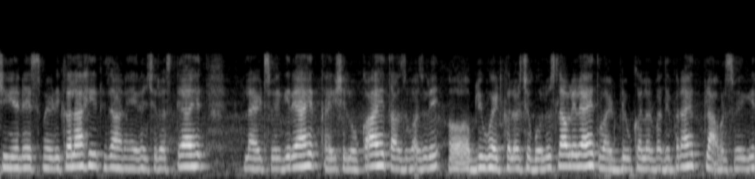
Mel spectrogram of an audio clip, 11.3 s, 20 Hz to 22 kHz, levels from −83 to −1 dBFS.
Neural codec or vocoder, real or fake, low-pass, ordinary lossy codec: codec, 24 kHz, 6 kbps, HILCodec; fake; 7.2 kHz; none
